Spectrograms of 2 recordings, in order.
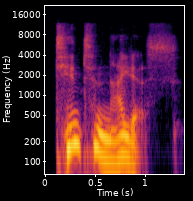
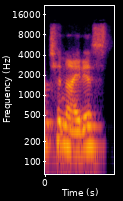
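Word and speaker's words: tinnitus: one more thing I want to ask you tinius what is that so tinius or ttis dep tomato tomato right Everyone likes to debate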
